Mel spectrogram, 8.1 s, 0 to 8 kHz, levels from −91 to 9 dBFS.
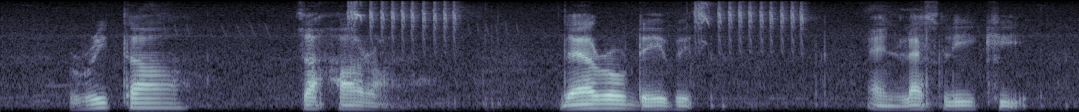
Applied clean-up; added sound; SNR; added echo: none; Bird; 15 dB; none.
